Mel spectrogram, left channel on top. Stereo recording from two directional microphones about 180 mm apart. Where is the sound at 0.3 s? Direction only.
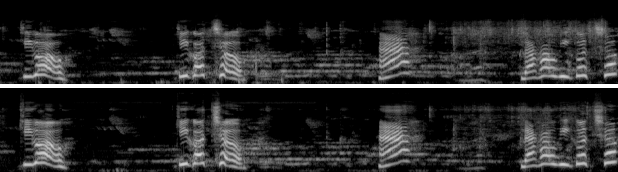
55° right (ahead or behind).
